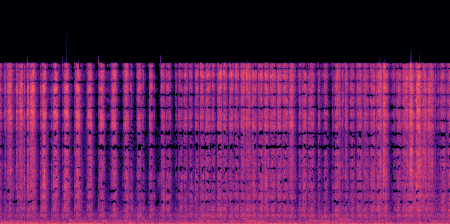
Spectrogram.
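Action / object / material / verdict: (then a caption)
scrape / graphite pencil on a paper sketchbook page / paper / none. A graphite pencil makes fast back-and-forth shading strokes across an open paper sketchbook page. The result is a steady, bright, raspy rubbing with a quick rhythmic pulse over a faint low hum.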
